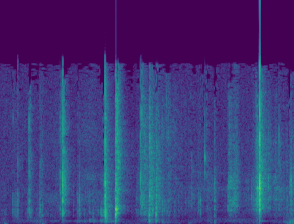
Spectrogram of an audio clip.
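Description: Clear plastic hook box being opened and handled, with a run of small sharp clicks and rattles of the lid and of the steel hooks shifting inside; the loudest clicks come about a second in and near the end.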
